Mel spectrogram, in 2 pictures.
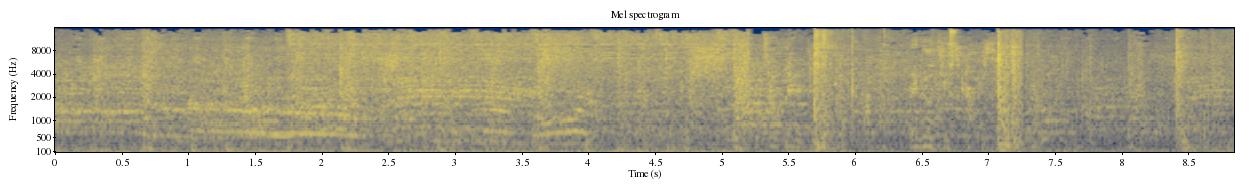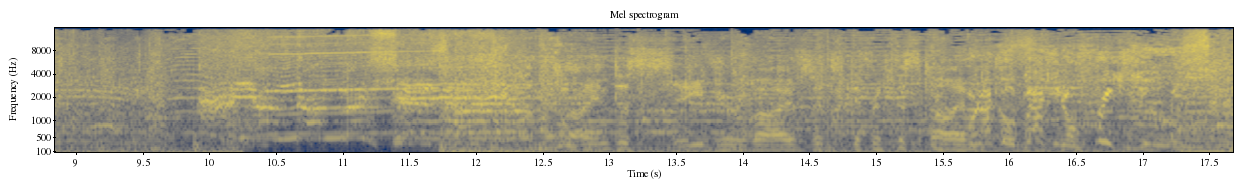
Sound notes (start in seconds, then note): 0.8 howls; 5.6 smashing; 8.4 smashing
